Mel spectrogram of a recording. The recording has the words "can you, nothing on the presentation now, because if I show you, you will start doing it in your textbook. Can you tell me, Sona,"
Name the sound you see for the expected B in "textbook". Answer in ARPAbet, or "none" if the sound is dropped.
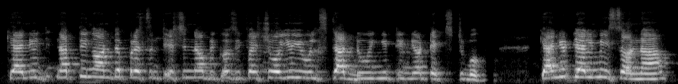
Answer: B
